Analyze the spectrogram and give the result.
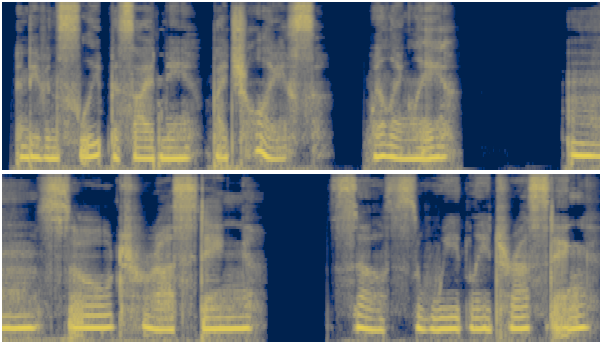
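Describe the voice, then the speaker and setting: A woman playing a tender, tormented vampire lover in a slow, breathy, whispered ASMR roleplay, hushed and intimate. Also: lowish voice, no echo, studio quality. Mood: possessive, tender. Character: tender, tormented female vampire lover watching over her sleeping partner.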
